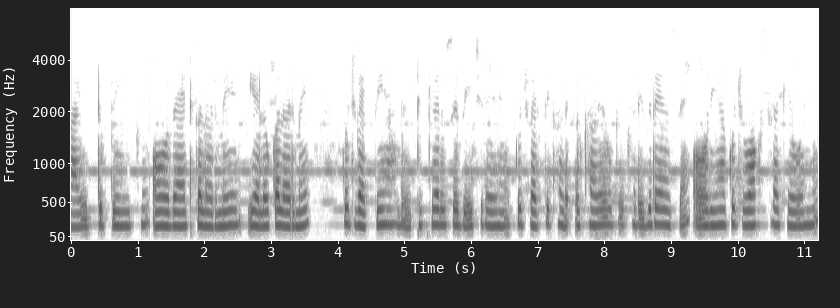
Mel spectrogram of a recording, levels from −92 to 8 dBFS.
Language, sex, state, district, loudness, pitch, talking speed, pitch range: Hindi, female, Uttar Pradesh, Etah, -35 LUFS, 195 Hz, 175 wpm, 185-205 Hz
